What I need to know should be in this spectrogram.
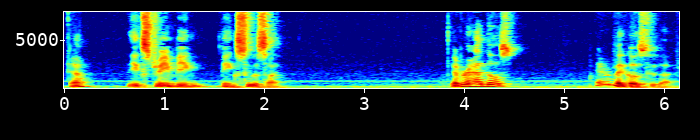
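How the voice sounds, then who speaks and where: A man's voice: mid-range voice, wildly swooping pitch, normal speed, vocal fry. A man teaching meditation in a casual, rambling way, often breaking off and putting questions to his listeners. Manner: rambling, self-interrupting, asks listeners questions. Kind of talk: dharma talk. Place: busy room. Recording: echoey room, faint ambient noise.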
